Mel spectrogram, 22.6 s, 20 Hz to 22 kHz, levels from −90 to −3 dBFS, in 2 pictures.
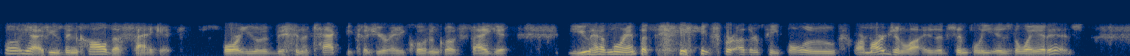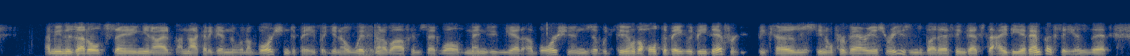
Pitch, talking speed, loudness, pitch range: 120 Hz, 240 wpm, -30 LUFS, 105-145 Hz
